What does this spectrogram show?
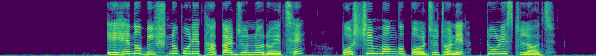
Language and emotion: Bengali, neutral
